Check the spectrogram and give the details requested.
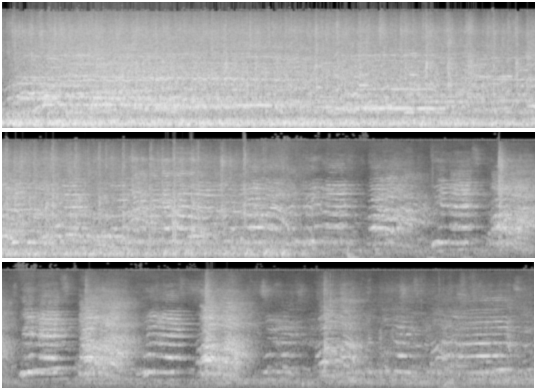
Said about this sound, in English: may I respectfully ask that we give an even louder applause to the Honorable Nabo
